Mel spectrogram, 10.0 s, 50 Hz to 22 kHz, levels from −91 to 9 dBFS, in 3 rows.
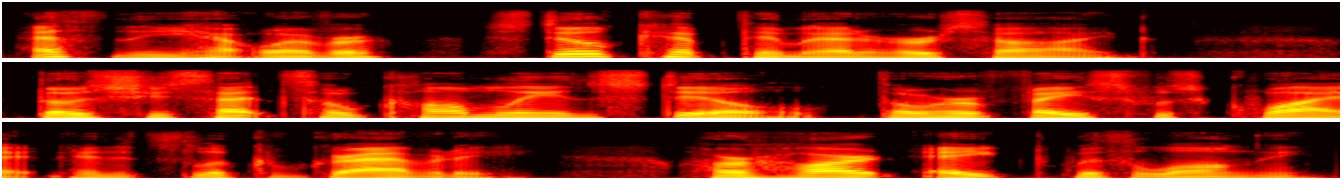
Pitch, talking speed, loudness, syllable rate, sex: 110 Hz, 180 wpm, -23 LUFS, 4.4 syllables/s, male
